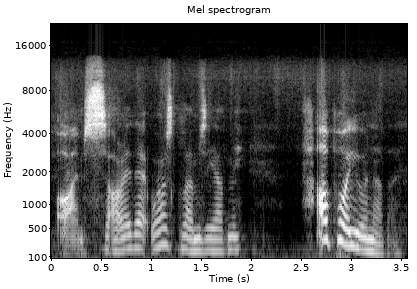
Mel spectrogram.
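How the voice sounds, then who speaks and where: Actress as a coy heiress with lively pitch. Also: female voice, fairly quick, noisy background, lightly acted. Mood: coy, gracious. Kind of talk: 1940s radio drama acting. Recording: 1940s radio recording.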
